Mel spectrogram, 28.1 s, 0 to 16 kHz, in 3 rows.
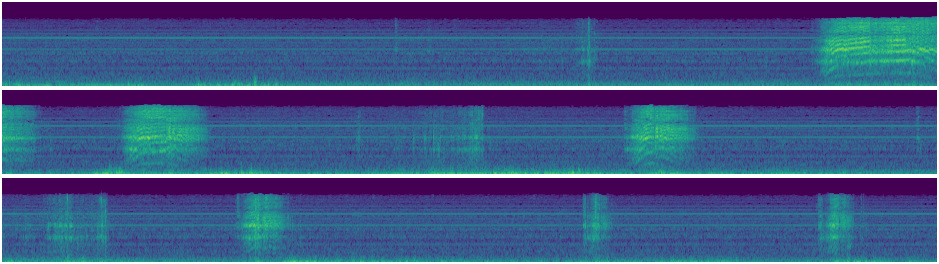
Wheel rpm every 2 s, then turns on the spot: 0, 0, 0, 0, 60, 20, 10, 10, 10, 0, 10, 0, 0, 0.
none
